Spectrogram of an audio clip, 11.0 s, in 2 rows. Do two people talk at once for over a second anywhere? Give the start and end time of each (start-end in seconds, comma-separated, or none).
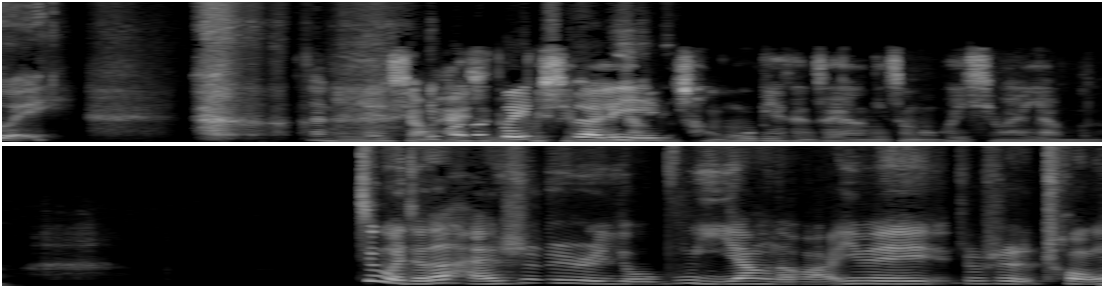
2.1-3.4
